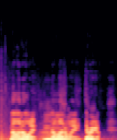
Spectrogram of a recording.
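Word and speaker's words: Melinoë: So, one level of aspect of melanino. Melaninoi. Melaninoi. There we go. It's a little hard for me to pronounce, admittedly.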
